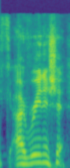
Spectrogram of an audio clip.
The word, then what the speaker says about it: Irina Shayk: How do you pronounce her last name? – Irina Shayk.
